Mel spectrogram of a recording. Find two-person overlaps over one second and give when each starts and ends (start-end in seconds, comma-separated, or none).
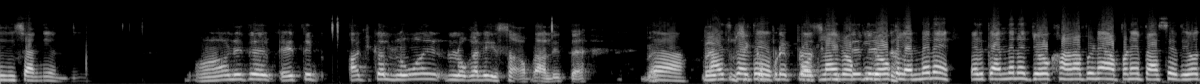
7.0-9.0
